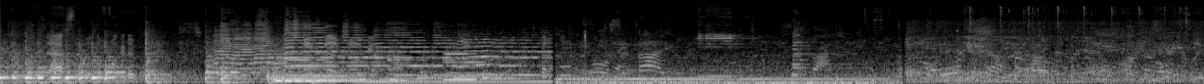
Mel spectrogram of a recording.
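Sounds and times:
crowded room chatter: 0:00.0 - 0:12.0
voices: 0:02.7 - 0:12.0
vehicle engine humming: 0:03.1 - 0:09.1.

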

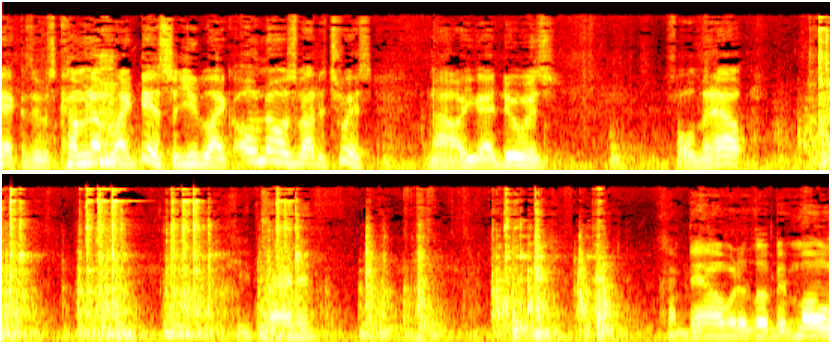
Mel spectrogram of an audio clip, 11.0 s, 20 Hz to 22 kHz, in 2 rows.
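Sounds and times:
ratchet winch clicking: 0:05.3 - 0:09.6.

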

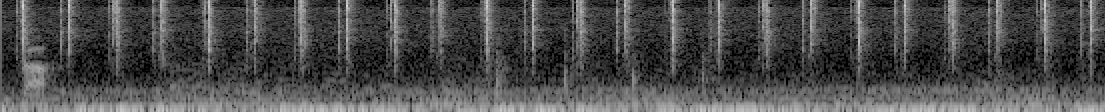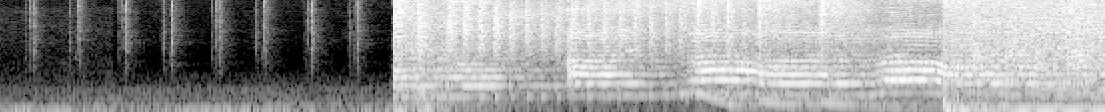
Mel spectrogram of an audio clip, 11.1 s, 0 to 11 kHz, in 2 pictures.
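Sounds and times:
clock ticking: 0:00.0 - 0:10.0.

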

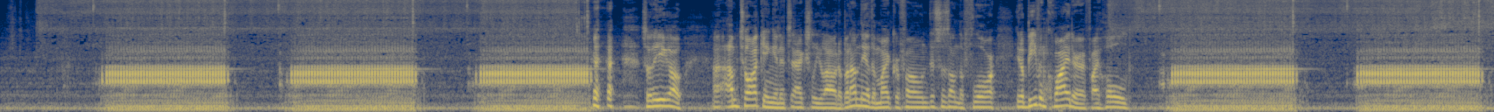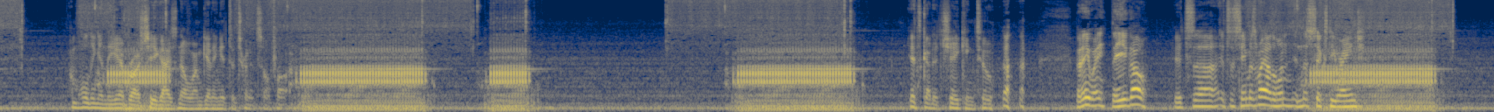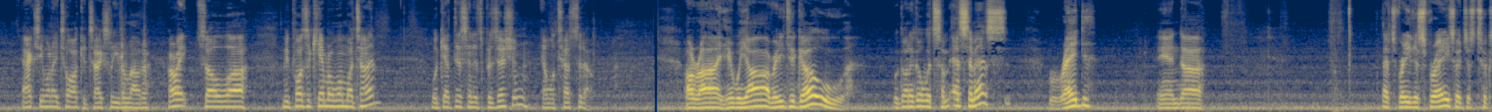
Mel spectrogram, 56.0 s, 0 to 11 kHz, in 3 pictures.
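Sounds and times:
air compressor humming: 0:00.0 - 0:08.1, 0:13.8 - 0:25.9, 0:26.9 - 0:30.3, 0:33.4 - 0:37.0
compressor low hum: 0:00.0 - 0:56.0.

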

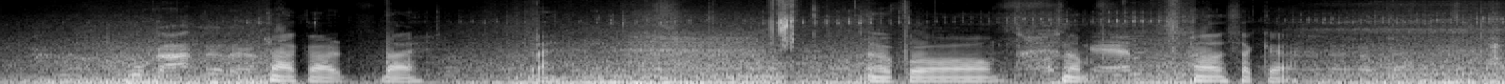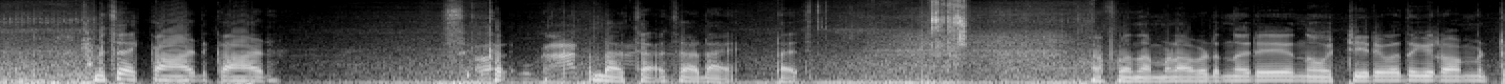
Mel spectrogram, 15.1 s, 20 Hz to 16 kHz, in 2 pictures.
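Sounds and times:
vehicle engine rumbling: 0:00.0 - 0:15.0.

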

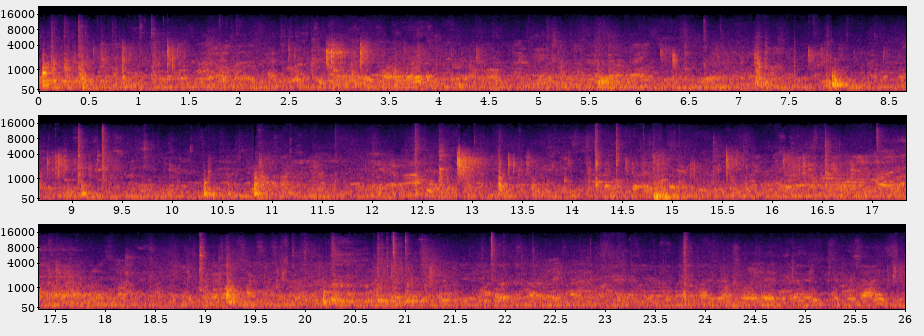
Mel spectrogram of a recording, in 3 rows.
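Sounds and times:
pool balls clicking: 0:00.0 - 0:11.6, 0:12.3 - 0:22.9
crowd chatter in hall: 0:00.0 - 0:26.0.

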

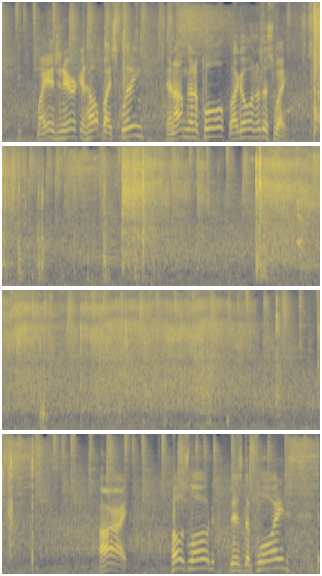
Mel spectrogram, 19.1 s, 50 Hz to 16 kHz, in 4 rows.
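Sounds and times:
fire hose scraping across concrete: 0:04.6 - 0:07.9, 0:08.6 - 0:13.5.

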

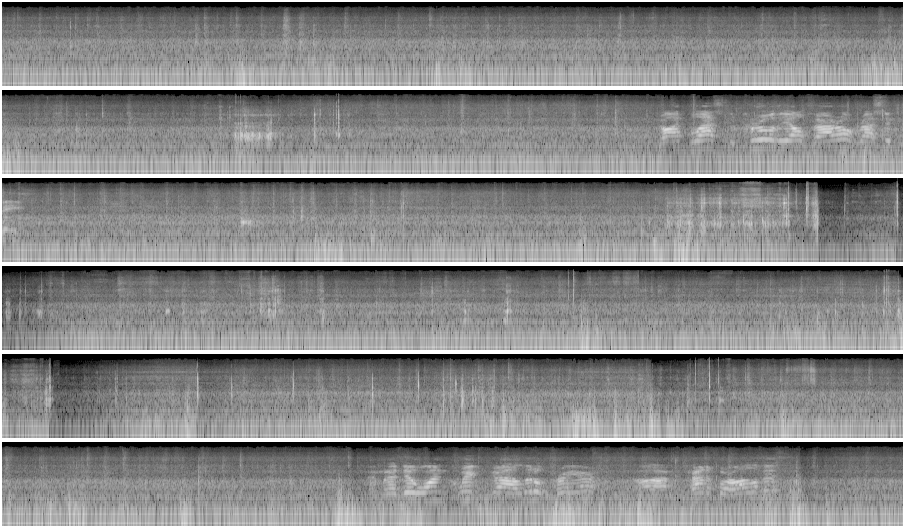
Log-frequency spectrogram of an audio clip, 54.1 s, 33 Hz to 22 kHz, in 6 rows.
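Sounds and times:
low rumble of ship: 0:00.0 - 0:54.0
wind buffeting microphone: 0:00.0 - 0:54.0.

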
